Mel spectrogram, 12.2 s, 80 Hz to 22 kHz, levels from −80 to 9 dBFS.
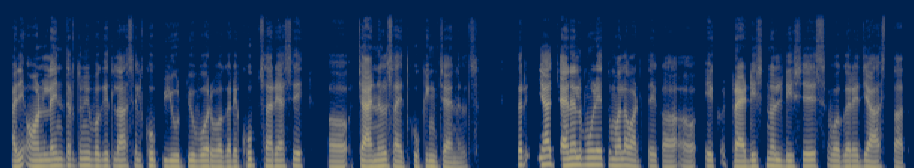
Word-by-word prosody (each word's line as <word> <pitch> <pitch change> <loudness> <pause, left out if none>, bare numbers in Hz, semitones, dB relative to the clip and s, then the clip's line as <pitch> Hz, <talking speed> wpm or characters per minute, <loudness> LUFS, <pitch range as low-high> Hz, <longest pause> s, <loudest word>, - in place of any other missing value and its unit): आणि 135 +3 +2 0.2
ऑनलाईन 140 +2 +3
तर 150 -1 -1
तुम्ही 155 0 +1
बघितलं 145 0 -1
असेल 140 0 -2
खूप 145 -2 -1
Youtubeवर 130 0 +1
वगैरे 125 0 0
खूप 150 0 -2
सारे 135 -1 +1
असे 135 +2 -1 0.4
अ, - - -3 0.4
चॅनल्स 135 +1 +4
आहेत 120 -1 0
कुकिंग 125 0 -1
चॅनल्स 110 0 -4 0.5
तर 165 0 +2 0.2
या, 175 +2 +6
चॅनलमुळे 165 +1 +3
तुम्हाला 150 0 +1
वाटतंय 135 0 -2
का 125 -1 -2
अ, 125 -1 -5 0.2
एक 140 -2 -3
ट्रॅडिशनल 135 +3 +2
डिशेस 135 +1 0
वगैरे 130 -1 0
जे 135 - -2
असतात 120 -2 -2
135 Hz, 150 wpm, -23 LUFS, 125-145 Hz, 0.5 s, या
